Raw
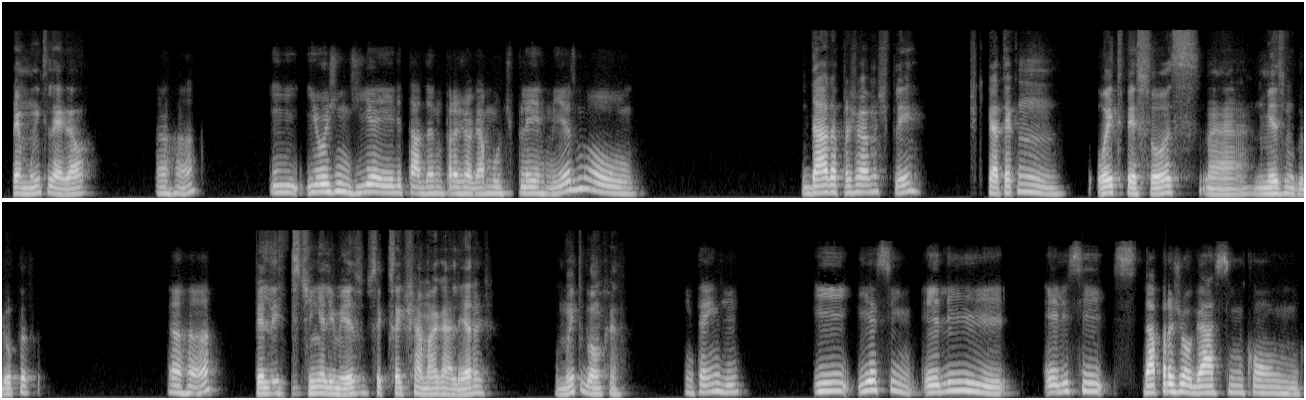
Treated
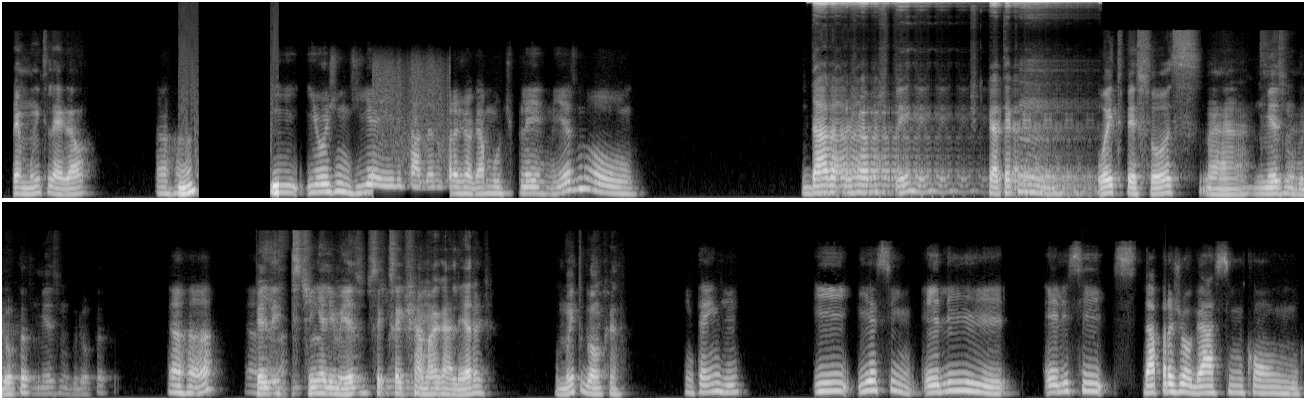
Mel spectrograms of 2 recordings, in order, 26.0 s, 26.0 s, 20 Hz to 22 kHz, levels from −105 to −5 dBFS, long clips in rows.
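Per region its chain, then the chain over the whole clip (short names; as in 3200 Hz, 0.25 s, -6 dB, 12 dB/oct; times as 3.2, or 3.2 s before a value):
1.76–2.76 resonant low shelf 390 Hz +13 dB, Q 1.5 + sample gate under -37 dBFS
3.7–4.48 delta modulation 32 kbps, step -36.5 dBFS + rippled Chebyshev high-pass 250 Hz, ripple 3 dB
5.14–5.96 doubler 28 ms -8 dB + upward expander, over -39 dBFS
8.04–10.99 regenerating reverse delay 0.105 s, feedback 71%, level -9 dB + careless resampling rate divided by 2×, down filtered, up zero stuff
11.81–17.4 doubler 29 ms -8.5 dB + echo 0.765 s -16.5 dB
whole clip: dry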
